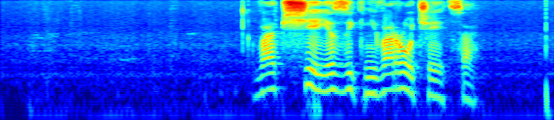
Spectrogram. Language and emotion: Russian, angry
